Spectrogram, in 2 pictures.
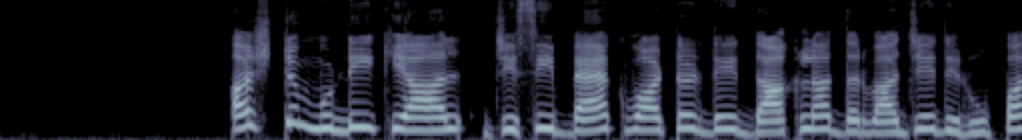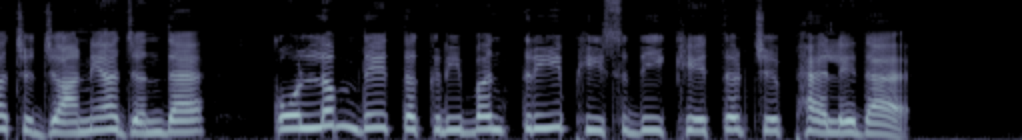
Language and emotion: Dogri, neutral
